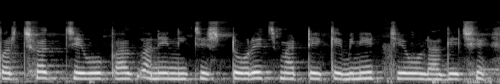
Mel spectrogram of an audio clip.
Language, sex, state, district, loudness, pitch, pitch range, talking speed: Gujarati, female, Gujarat, Valsad, -13 LUFS, 265 Hz, 255-275 Hz, 145 wpm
